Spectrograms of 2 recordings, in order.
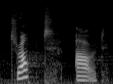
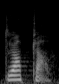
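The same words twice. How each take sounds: First: It is said slowly and carefully. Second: It is said quickly with the sounds linked.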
